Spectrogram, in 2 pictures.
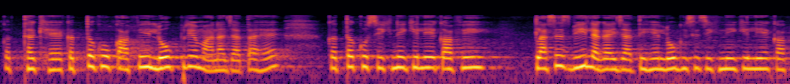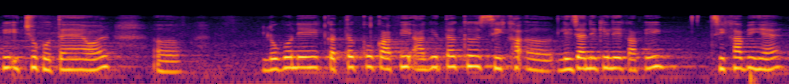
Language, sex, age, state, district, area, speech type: Hindi, female, 30-45, Rajasthan, Jodhpur, urban, spontaneous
